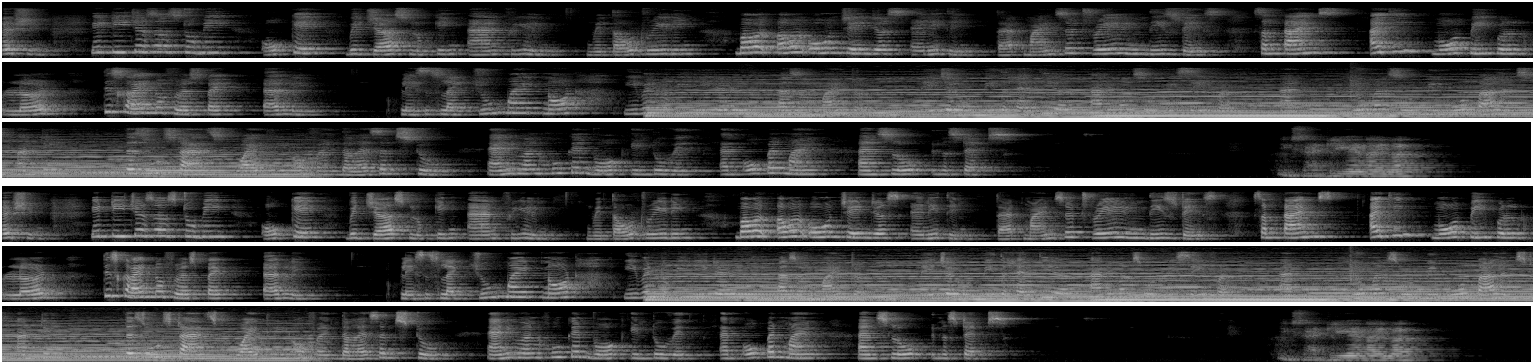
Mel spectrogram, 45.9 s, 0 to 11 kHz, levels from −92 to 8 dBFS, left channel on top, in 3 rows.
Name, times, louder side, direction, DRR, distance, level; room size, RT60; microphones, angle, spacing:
voice 1, 0.0-2.2 2.6-3.1 3.4-5.5 5.8-6.9 7.3-9.7 9.9-13.3 13.7-15.8 16.3-17.5 17.9-18.4 19.3-24.0 24.4-27.6 28.1-28.3 28.6-31.2 31.7-35.0 35.5-37.5 37.8-38.8 39.2-40.7, right 3 dB, 70° right, 6 dB, 0.9 m, -33 dB
sound 1, 21.7-33.7, right 1 dB, 45° right, 0.7 m, -28 dB
voice 2, 43.4-44.6, right 2 dB, 20° left, -5 dB, 1.3 m, -38 dB
8.6 x 4.9 x 3.9 m, 0.81 s
head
